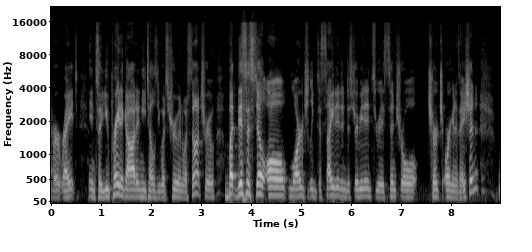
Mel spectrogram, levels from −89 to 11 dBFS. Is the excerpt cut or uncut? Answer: cut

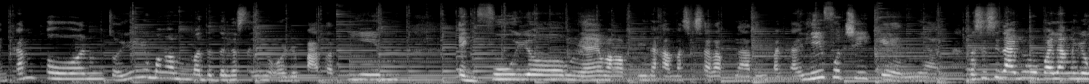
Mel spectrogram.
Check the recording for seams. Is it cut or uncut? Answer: cut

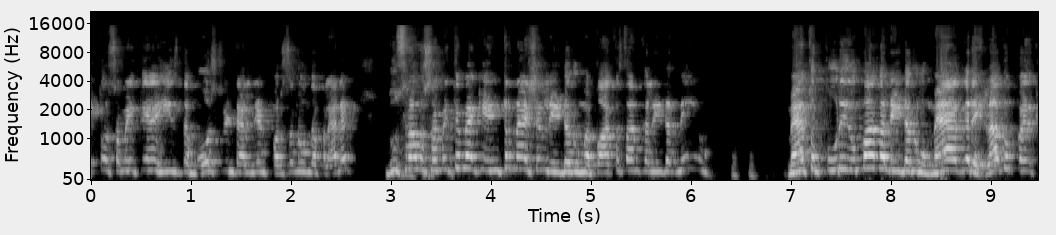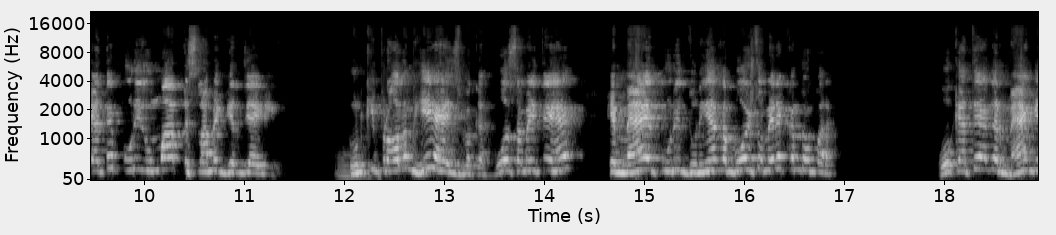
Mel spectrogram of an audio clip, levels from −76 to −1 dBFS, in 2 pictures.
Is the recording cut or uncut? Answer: uncut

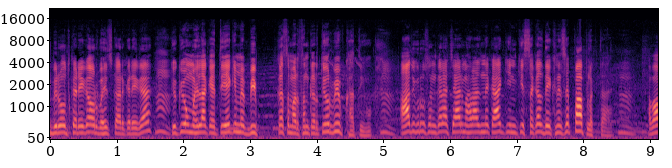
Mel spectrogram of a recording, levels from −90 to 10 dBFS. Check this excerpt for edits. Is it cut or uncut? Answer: uncut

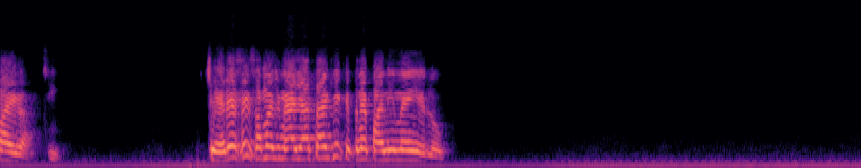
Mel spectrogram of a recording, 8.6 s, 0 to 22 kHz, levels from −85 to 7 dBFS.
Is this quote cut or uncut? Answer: uncut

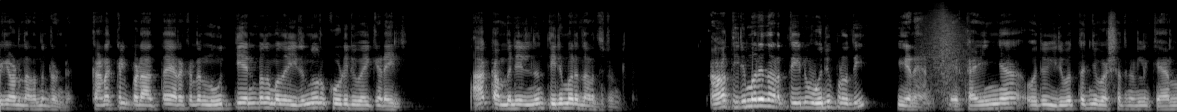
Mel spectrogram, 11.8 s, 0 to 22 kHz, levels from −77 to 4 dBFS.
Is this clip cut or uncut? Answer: cut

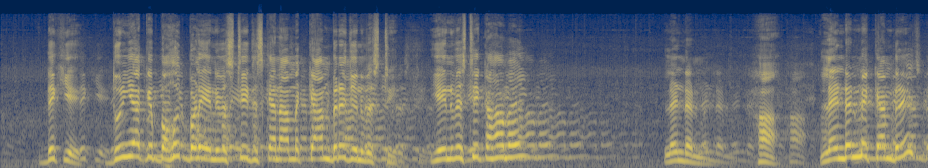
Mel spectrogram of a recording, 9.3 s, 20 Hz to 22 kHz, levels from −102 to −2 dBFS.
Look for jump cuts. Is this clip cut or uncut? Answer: uncut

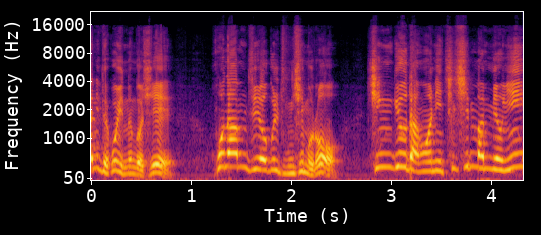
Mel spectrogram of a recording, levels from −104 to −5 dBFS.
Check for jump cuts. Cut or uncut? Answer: uncut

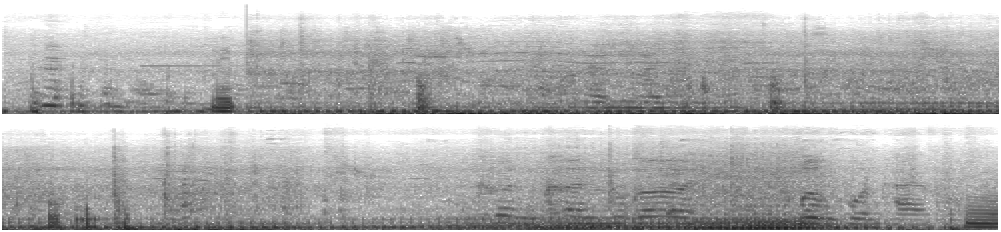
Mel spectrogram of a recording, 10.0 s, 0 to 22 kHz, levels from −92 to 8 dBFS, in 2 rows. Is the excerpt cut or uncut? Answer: cut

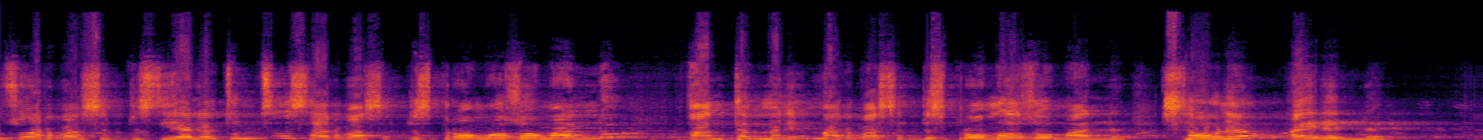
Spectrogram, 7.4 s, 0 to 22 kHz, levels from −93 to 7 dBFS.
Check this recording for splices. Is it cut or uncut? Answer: uncut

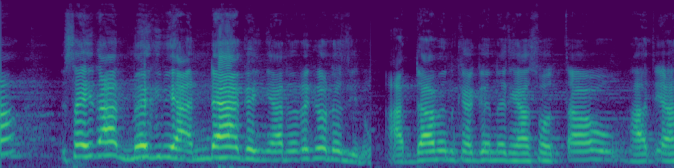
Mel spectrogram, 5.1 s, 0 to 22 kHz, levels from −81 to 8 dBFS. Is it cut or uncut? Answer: cut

